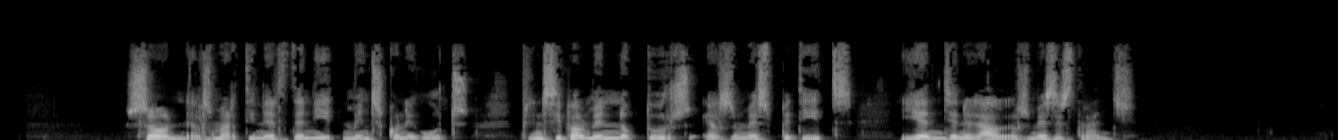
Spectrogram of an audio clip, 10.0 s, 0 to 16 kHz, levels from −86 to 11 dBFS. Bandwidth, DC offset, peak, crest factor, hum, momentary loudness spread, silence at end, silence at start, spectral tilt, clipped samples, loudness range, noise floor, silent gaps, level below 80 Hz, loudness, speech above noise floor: 11.5 kHz; under 0.1%; -2 dBFS; 22 dB; none; 13 LU; 1.55 s; 0.95 s; -4.5 dB/octave; under 0.1%; 2 LU; -76 dBFS; none; -68 dBFS; -22 LUFS; 54 dB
